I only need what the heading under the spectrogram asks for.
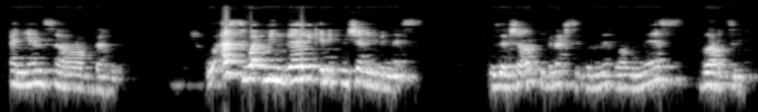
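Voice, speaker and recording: A woman preacher with an Egyptian accent giving a religious lesson, fervent and full of repeated rhetorical questions. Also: a little high. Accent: Egyptian Arabic. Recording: echoey, distant, dull lo-fi sound.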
